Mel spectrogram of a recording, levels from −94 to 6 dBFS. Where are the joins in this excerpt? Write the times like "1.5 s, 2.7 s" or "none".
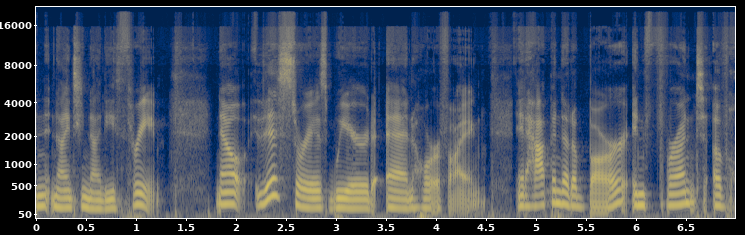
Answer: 2.9 s, 4.7 s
